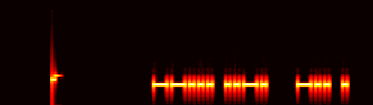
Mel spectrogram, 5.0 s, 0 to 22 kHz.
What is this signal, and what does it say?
Morse code, heard as a keyed tone, about 21 wpm, 700 Hz. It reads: 7F DE
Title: Field Day Exchanges Encore - 20wpm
